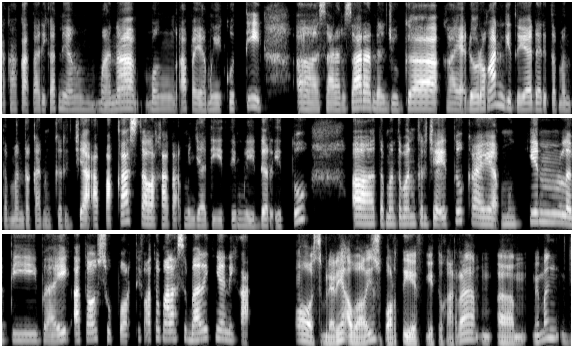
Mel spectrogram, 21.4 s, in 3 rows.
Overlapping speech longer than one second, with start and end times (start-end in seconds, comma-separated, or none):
none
